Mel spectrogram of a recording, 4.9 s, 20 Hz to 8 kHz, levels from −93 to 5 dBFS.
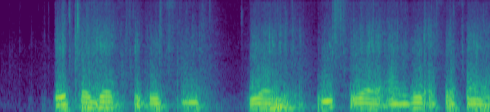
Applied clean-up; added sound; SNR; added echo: neural mask model RNNoise.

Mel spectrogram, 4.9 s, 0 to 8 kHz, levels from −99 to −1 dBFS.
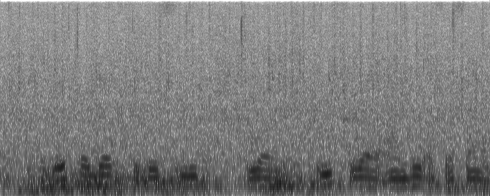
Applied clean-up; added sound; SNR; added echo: none; Thunder / Rain; 1 dB; none.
